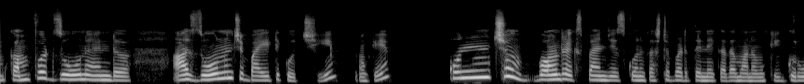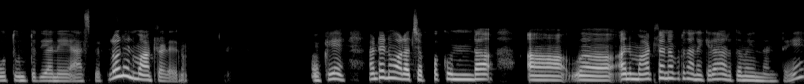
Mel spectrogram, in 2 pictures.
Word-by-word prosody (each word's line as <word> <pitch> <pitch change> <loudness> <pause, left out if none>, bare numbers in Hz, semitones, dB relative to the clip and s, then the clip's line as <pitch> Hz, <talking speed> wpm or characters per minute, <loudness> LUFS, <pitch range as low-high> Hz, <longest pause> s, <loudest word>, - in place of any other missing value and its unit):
Comfort 225 +6 +1
zone 225 0 +5
and 205 -1 +1 0.6
ఆ - - +6 0.2
zone 225 +4 +6
నుంచి 290 -3 +2
బయటకి 190 +2 -5
వచ్చి 160 - -8 0.4
ఓకే. 190 +8 -7 0.7
కొంచెం 325 +5 +7 0.3
బౌండరీ 230 +2 +5
ఎక్స్‌పాండ్ 200 -1 -2
చేసుకొని 190 +1 -4
కష్టపడితేనే 180 -2 -6
కదా! 175 +1 -5
మనం 170 -1 -4
కి - - -11
గ్రోత్ 185 0 -5
ఉంటది 175 -1 -7
అనే 165 -1 -5
యాస్పెక్ట్‌లో 230 - -3
నేను 325 -8 +2
మాట్లాడాను. 180 -5 -4 1.3
ఓకే. 240 +8 -2 0.3
అంటే 280 +6 +2
నువ్వలా 265 -5 +4
చెప్పకుండా 235 +1 0 0.5
ఆహ్, 200 -1 +2
వా 205 -1 +3 0.3
అని 250 - +3
మాట్లాడినప్పుడు 275 +1 -1
తనకి 225 -3 -3
ఎలా 240 - -1
అర్థమయిందంటే 185 -5 -5
210 Hz, 125 wpm, -23 LUFS, 185-245 Hz, 1.3 s, కొంచెం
